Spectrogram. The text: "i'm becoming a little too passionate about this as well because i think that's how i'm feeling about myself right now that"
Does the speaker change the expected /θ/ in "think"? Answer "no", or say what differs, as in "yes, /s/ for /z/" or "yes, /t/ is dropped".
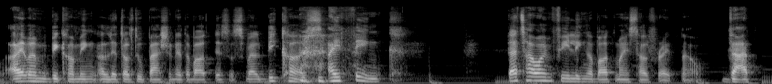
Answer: no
